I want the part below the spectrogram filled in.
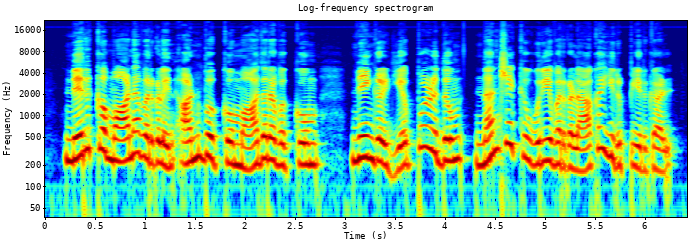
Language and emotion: Tamil, happy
